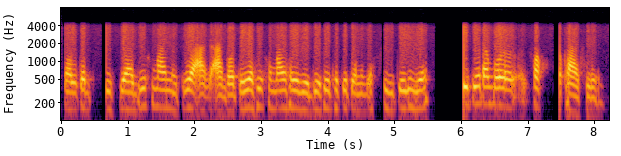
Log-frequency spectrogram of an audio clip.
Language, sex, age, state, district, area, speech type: Assamese, female, 60+, Assam, Golaghat, urban, conversation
